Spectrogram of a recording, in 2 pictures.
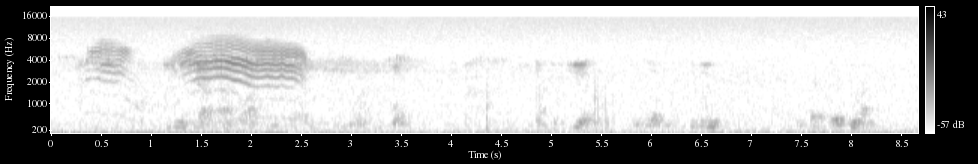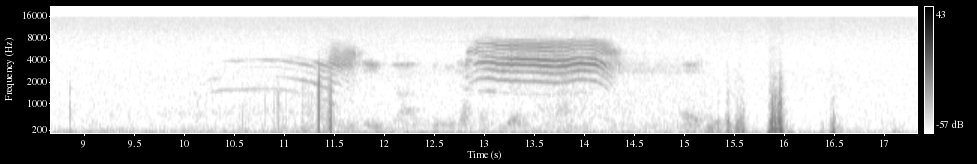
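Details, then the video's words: Two kittens crammed together while eating give two bursts of high, wavering meows, with chewing and rustling in between, a low hum underneath and a sharp knock near the end. "2 kittens happy to eat while crammed"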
